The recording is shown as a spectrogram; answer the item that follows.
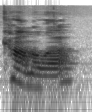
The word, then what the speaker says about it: Kamala: So Kamala Harris, her name is pronounced Kamala. – Harris is how you pronounce the last name. – Well, everybody can say Harris, but people can't say Kamala for whatever reason.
